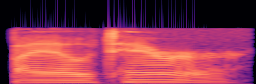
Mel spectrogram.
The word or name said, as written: bioterror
